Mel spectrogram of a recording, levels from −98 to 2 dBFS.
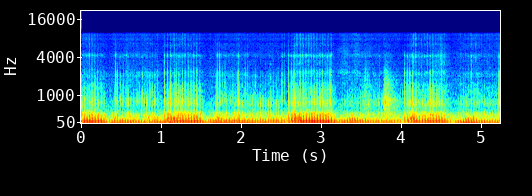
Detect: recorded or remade remade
